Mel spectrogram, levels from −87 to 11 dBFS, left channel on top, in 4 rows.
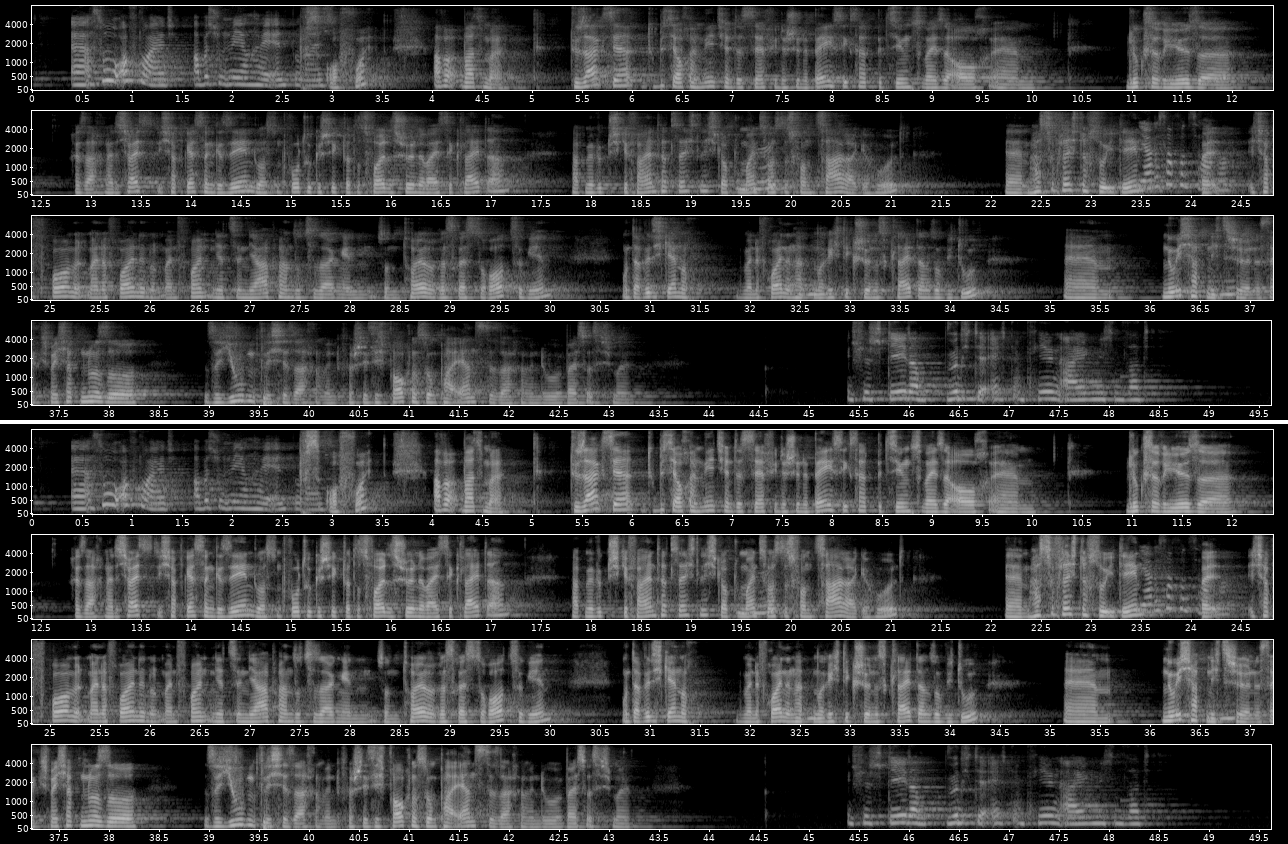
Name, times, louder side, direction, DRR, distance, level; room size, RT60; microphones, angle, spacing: voice 1, 0.4-3.0 19.4-19.9 23.5-24.4 32.4-32.8 36.6-36.9 45.4-48.4, left 1 dB, 20° left, 9 dB, 1.5 m, -31 dB
voice 2, 2.7-4.7 5.0-5.1 5.4-10.0 10.4-10.5 10.9-12.0 12.8-17.2 17.8-21.1 22.1-23.5 24.1-24.3 24.6-31.5 31.9-34.5 35.1-35.6 36.1-38.3 38.9-43.3, right 4 dB, 75° right, 15 dB, 0.8 m, -25 dB
26.5 x 12.5 x 9.8 m, 1.4 s
head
